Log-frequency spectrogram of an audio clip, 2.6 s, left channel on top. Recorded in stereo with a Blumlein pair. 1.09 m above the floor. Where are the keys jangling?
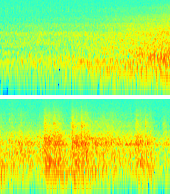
No keys jangling in this recording.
